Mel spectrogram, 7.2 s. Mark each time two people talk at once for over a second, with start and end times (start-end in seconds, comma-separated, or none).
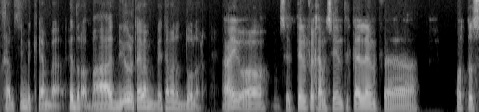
none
